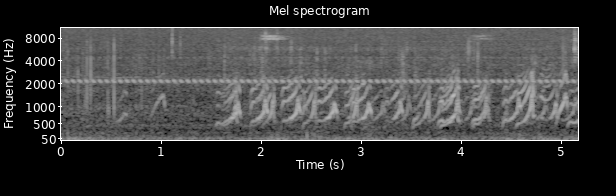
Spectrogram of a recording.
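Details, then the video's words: A covey of Gambel's quail chattering, a happy family song: many short, overlapping rising and falling notes, quick and busy, over a low rumble and a faint steady tone; Sonoran Desert quail. "And this little square is a covey of quail chattering, so let's listen to that."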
